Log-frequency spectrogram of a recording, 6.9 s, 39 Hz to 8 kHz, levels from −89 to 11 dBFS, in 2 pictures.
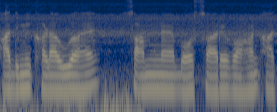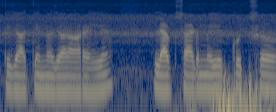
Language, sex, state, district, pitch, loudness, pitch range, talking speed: Hindi, male, Bihar, Gopalganj, 115 Hz, -36 LUFS, 110-115 Hz, 165 wpm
